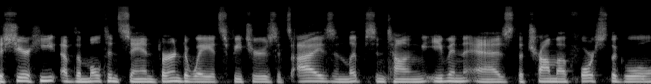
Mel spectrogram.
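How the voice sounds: The intonation stays fairly even throughout this natural reading voice.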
